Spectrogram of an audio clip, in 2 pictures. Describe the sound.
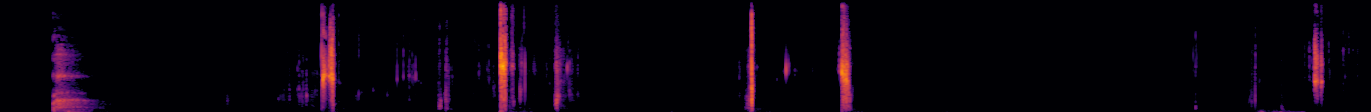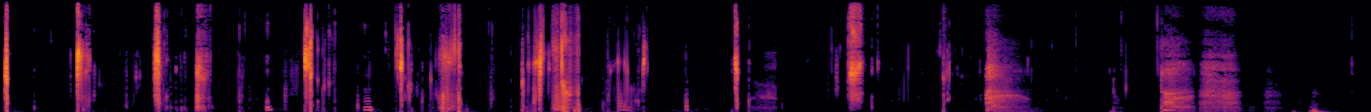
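Wet ASMR ear-licking and mouth sounds, heard as soft, quiet clicks and smacks with no talk. They come sparsely at first, then grow denser and more continuous through the second half.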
